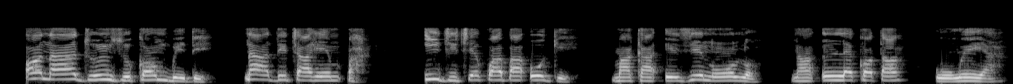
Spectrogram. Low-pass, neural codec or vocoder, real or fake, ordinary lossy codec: 5.4 kHz; none; real; none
